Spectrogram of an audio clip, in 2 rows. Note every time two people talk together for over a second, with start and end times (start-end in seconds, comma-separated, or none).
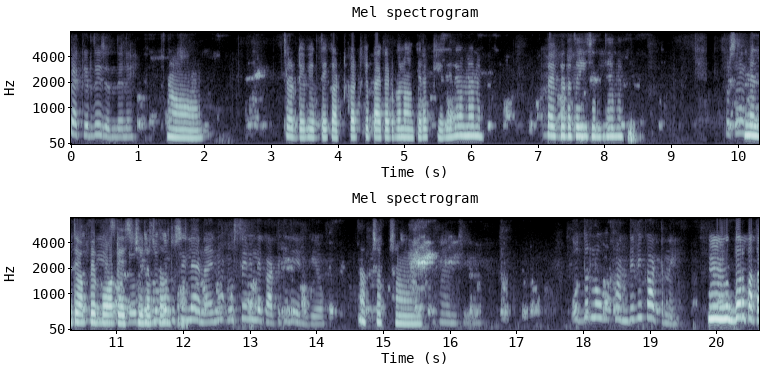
10.1-11.7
